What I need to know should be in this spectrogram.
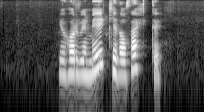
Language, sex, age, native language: Icelandic, female, 50-59, Icelandic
